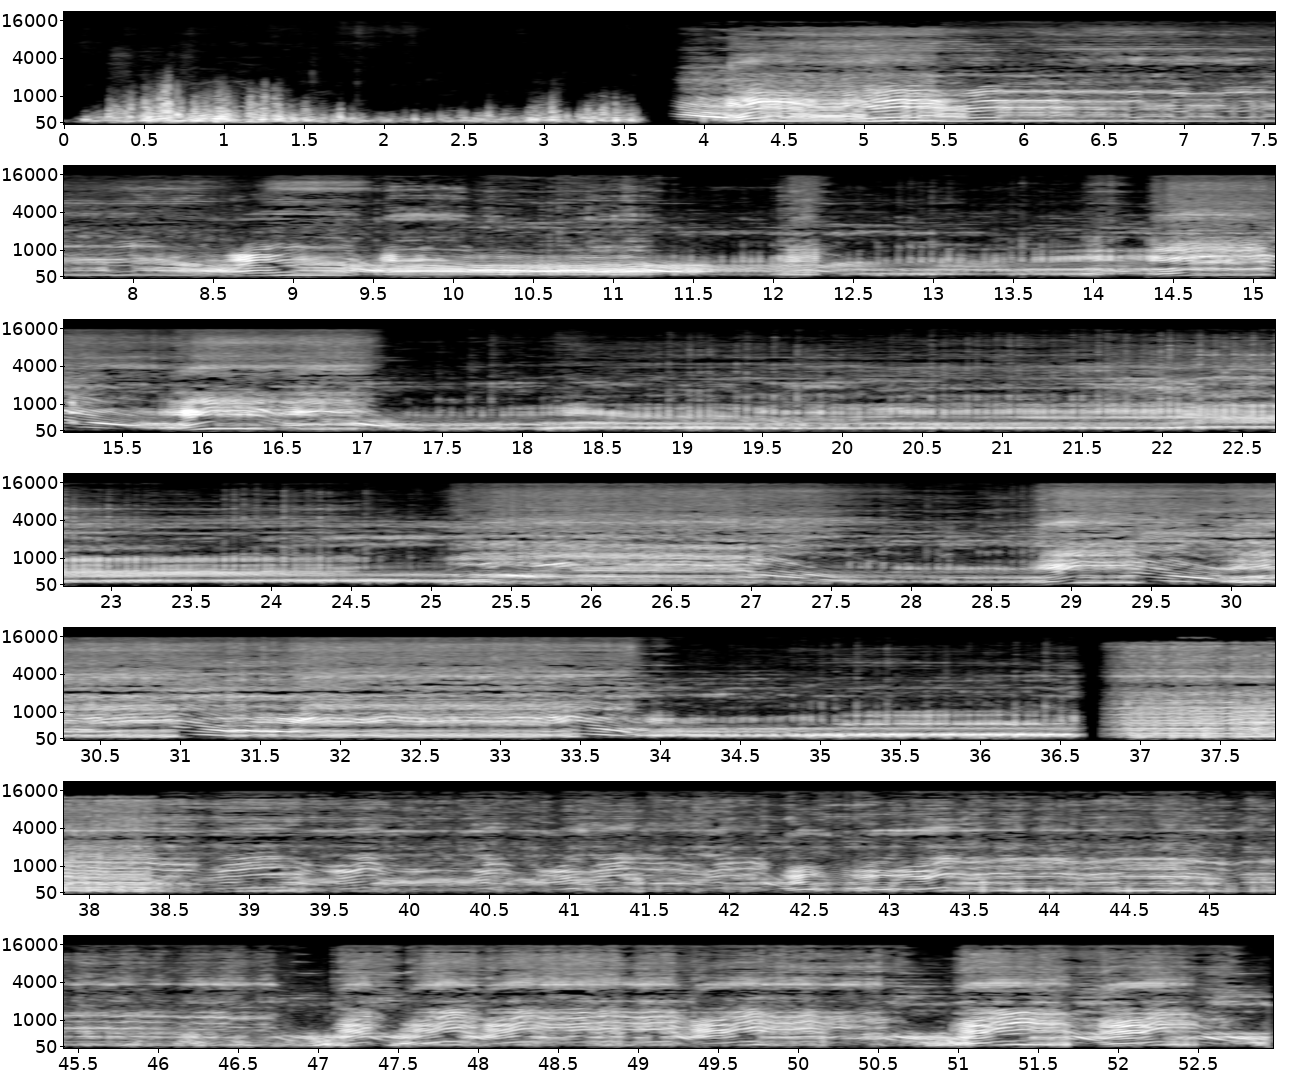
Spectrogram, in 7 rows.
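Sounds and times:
chainsaw cutting branches: 3.8s - 52.9s.

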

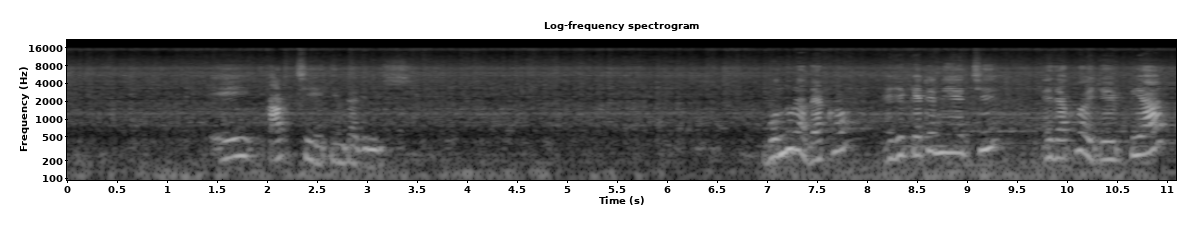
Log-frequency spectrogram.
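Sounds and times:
background hiss: 0.0s - 11.0s.

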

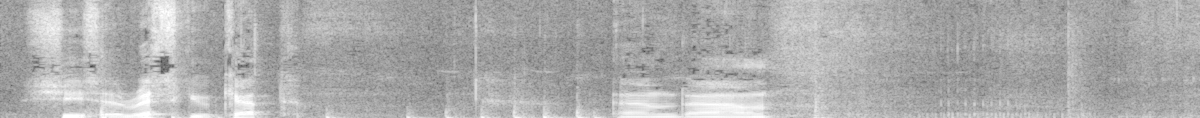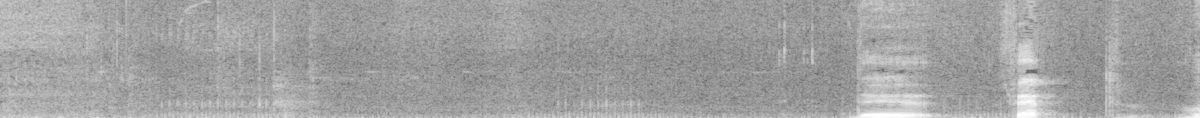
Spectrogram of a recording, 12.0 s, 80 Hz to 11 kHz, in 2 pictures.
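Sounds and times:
cat purring: 3.9s - 11.1s.

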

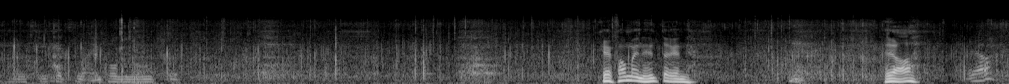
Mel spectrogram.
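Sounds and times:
bike tyres rolling on dirt: 0.0s - 10.0s.

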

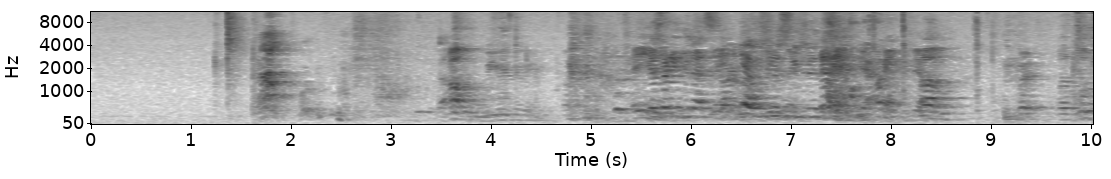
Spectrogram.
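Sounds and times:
person yelping like a dog: 1.6s - 2.3s.

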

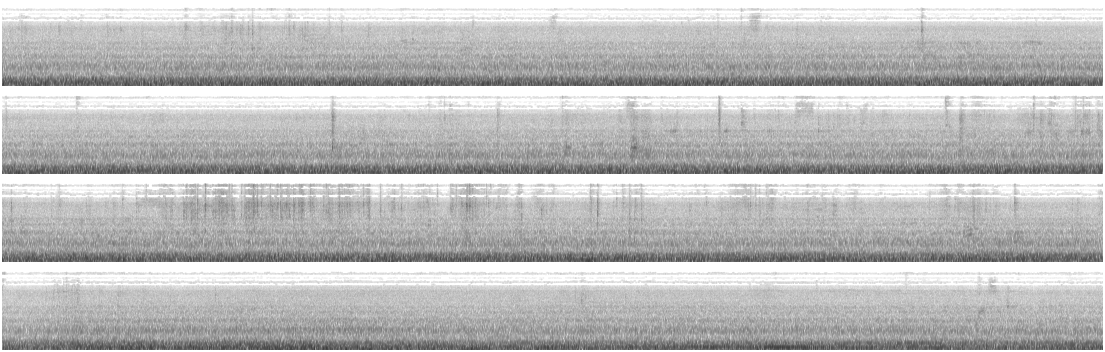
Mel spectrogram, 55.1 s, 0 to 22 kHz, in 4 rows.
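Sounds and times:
jet engine rush from cabin: 0.0s - 55.0s.

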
